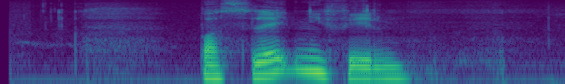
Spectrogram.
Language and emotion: Russian, neutral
